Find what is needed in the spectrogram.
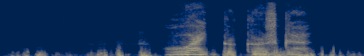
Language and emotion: Russian, positive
